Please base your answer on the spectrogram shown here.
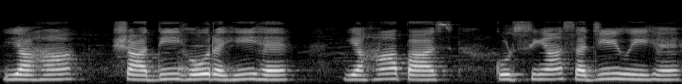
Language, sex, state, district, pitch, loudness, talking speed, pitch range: Hindi, female, Madhya Pradesh, Umaria, 230 Hz, -16 LUFS, 95 wpm, 220-240 Hz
